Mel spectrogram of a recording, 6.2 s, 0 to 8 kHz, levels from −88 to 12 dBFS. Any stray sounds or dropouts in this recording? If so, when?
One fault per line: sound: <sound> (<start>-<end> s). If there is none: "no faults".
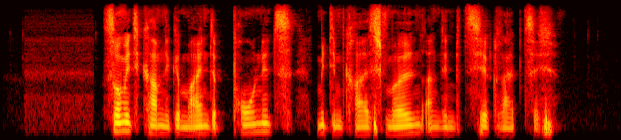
no faults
